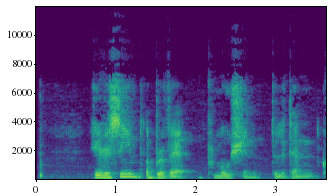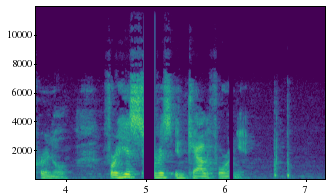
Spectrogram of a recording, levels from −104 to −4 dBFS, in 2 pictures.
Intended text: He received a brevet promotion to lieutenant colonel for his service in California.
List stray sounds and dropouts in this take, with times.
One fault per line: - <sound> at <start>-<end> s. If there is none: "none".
- dropout at 5.0-5.1 s
- dropout at 6.0-6.1 s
